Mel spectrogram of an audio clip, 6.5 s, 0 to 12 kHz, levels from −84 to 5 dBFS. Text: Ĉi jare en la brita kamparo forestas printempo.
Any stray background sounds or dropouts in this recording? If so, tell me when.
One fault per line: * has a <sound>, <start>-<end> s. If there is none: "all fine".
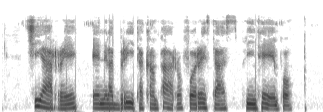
all fine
